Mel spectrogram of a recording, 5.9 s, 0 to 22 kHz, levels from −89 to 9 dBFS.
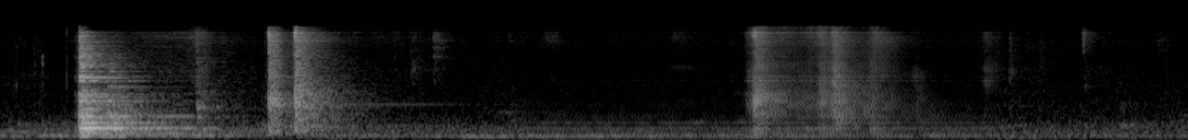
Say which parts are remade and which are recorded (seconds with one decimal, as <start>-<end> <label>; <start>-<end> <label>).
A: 0.0-2.6 recorded; 2.6-5.0 remade; 5.0-5.9 recorded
